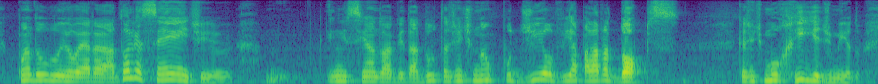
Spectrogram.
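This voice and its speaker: Lively in intonation, a man with a high pitch speaks at a moderate pace. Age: 60s. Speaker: podcast host. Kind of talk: interview conversation.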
